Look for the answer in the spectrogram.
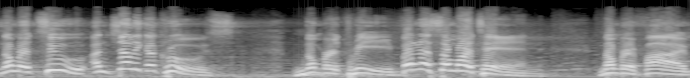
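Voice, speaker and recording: A man working as venue game announcer, calling out player numbers and names in a drawn-out, booming delivery. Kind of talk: arena player introductions.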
